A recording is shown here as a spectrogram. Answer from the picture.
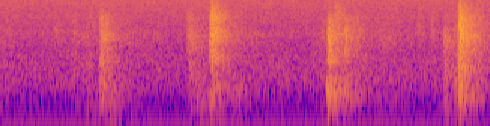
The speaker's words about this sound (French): Il ouvre la porte.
